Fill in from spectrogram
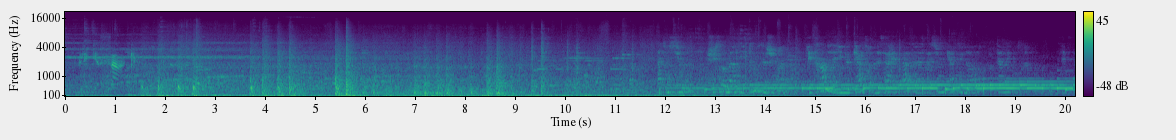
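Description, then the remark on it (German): A Paris Métro line 5 train toward Bobigny–Pablo Picasso rumbles along with a loud low-frequency roar, rattling clicks, and steady hum, then tonal motor whine and squealing wheels rise as it slows; a faint voice or two murmurs underneath. “Dann steige ich hier mal um, Richtung Bobigny Pablo Picasso. Bobigny Pablo Picasso. Über Porte de Pantin. Linie M5.”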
